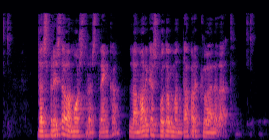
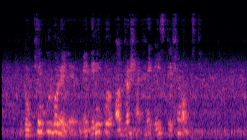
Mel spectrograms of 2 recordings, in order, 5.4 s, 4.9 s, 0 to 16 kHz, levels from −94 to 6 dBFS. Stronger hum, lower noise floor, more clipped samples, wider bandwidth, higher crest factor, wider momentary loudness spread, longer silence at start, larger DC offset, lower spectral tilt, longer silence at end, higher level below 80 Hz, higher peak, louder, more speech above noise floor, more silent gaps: neither; first, -75 dBFS vs -44 dBFS; neither; about the same, 11.5 kHz vs 10.5 kHz; about the same, 20 dB vs 18 dB; second, 11 LU vs 23 LU; first, 0.75 s vs 0.05 s; neither; second, -5 dB/octave vs -7.5 dB/octave; first, 0.8 s vs 0 s; second, -66 dBFS vs -58 dBFS; about the same, -6 dBFS vs -6 dBFS; about the same, -26 LUFS vs -25 LUFS; first, 50 dB vs 20 dB; neither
